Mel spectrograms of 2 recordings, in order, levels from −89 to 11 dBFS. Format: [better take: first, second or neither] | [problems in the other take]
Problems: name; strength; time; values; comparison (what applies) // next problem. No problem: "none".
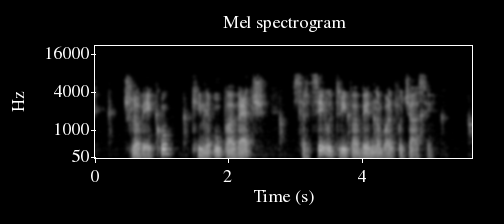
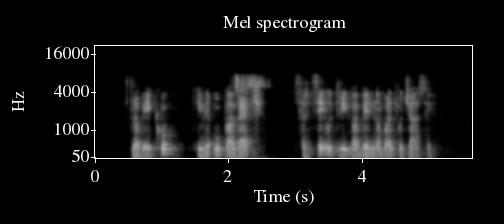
first | noise reduction (neural mask model DeepFilterNet 3)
